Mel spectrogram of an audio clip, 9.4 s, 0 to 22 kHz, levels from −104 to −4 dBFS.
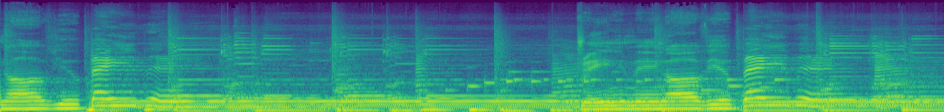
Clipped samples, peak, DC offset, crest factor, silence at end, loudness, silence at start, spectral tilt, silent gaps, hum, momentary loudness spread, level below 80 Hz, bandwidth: under 0.1%; 0 dBFS; under 0.1%; 14 dB; 0 s; -16 LUFS; 0 s; -8 dB/octave; none; none; 5 LU; -28 dBFS; 14 kHz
